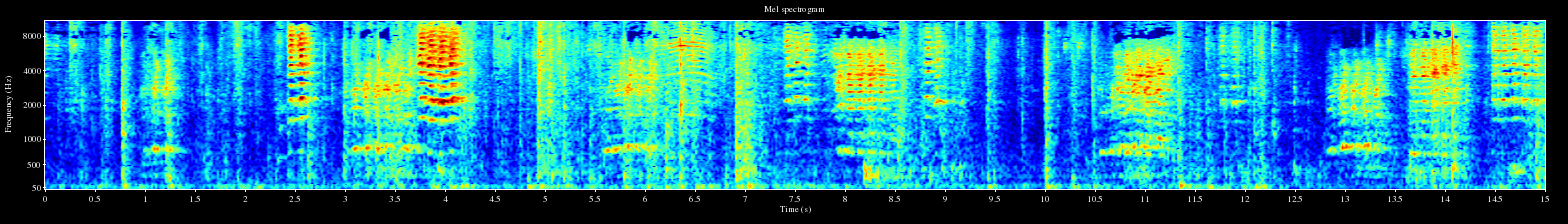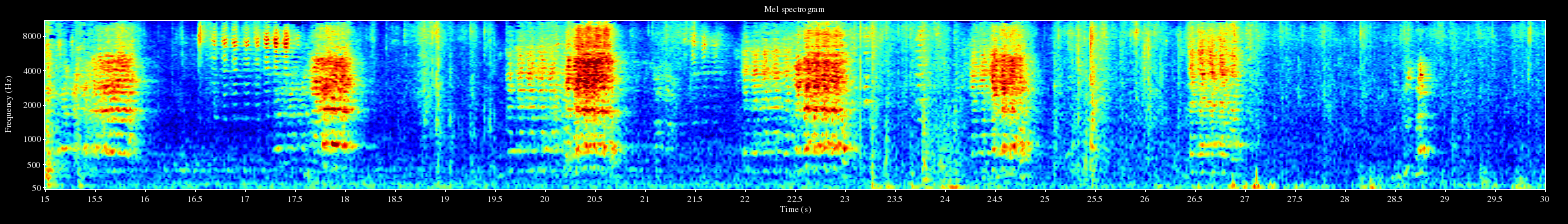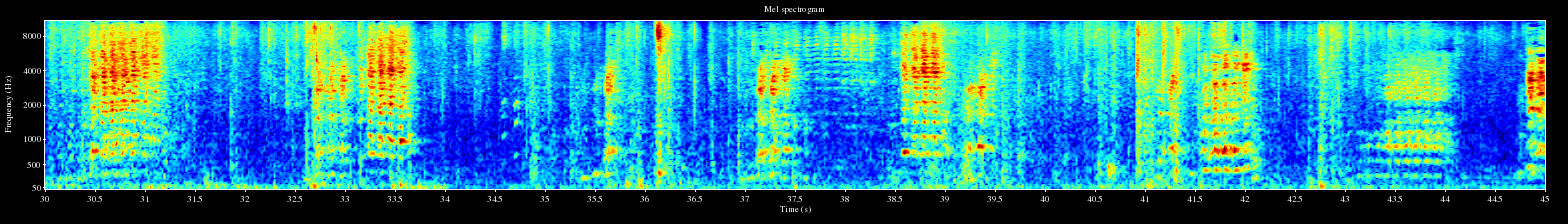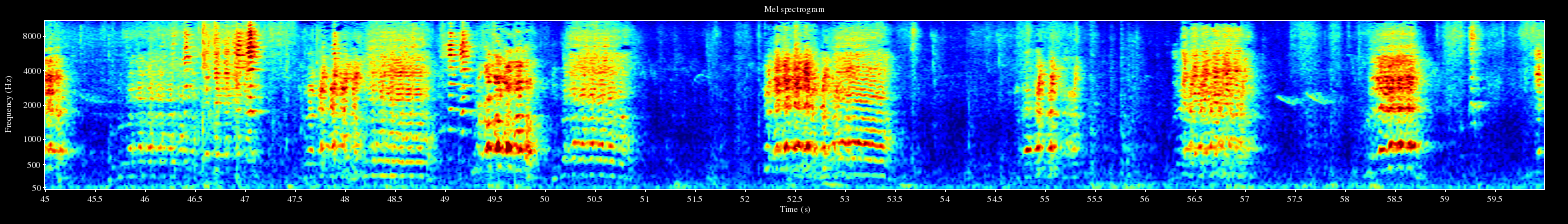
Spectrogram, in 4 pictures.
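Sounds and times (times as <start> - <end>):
goat kids bleating: 0.0 - 18.5, 19.4 - 25.1, 26.3 - 27.2, 28.4 - 29.1, 30.0 - 31.5, 32.5 - 36.1, 36.8 - 51.1, 52.1 - 53.8, 54.5 - 55.6, 56.2 - 57.3, 58.1 - 59.9.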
